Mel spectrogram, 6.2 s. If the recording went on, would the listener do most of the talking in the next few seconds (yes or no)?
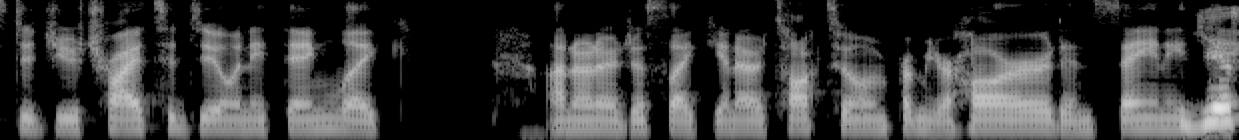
yes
